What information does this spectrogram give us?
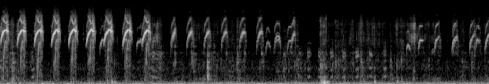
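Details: Fourteen newly hatched Hooded Merganser ducklings in a nest box, April 2nd, 2014, around their 11:05 AM exodus; a loud burst of sharp, regular high peeps, then a quieter, looser chorus of chirps with one low thud.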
